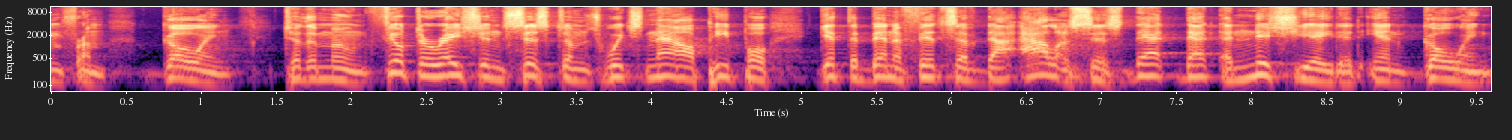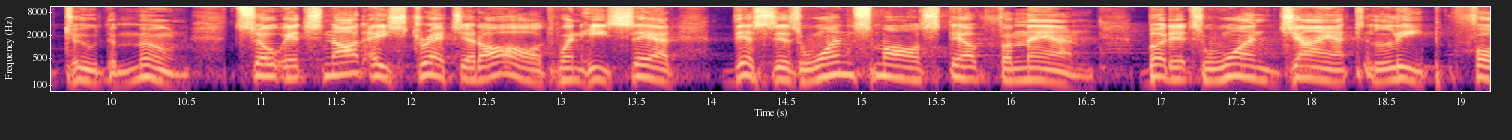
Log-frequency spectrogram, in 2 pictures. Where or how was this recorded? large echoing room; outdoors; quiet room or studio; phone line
large echoing room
